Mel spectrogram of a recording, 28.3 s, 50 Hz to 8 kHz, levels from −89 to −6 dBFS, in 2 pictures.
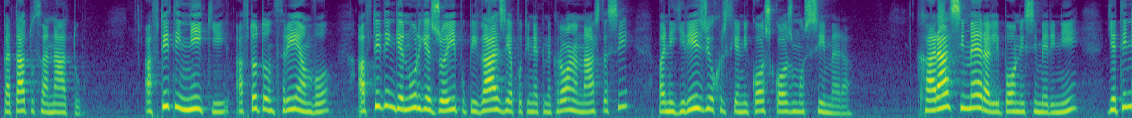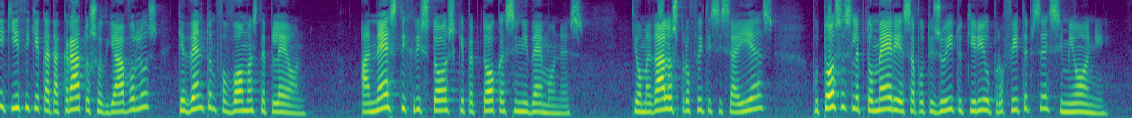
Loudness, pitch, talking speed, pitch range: -17 LUFS, 240 Hz, 130 wpm, 215-275 Hz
